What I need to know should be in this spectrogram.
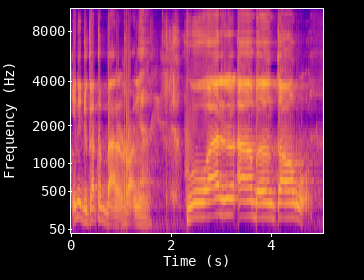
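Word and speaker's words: أَبْتَرُ: Huwal abtar. Jadi jangan sampai biasa saja wanhar, huwal abtar. Jadi itu tipis ya. Jangan ditipiskan tapi ditebalkan.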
